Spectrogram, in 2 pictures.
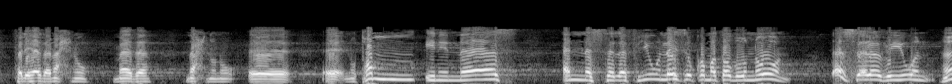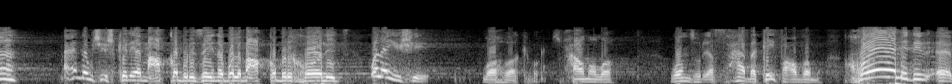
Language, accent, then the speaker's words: Arabic; Egypt; والله أنا مصري أهو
